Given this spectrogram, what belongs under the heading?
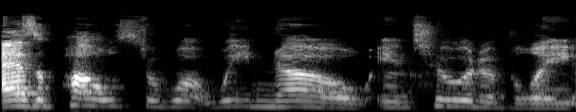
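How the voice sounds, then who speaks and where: A woman speaks in an East Tennessee accent at a medium pitch and moderate pace. Her tone is bright and sharp, with fairly even intonation. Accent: Southern US (East Tennessee). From US South, East Tennessee (Smoky Mountains). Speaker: astrologer. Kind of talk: casual chat. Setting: social media live stream.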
